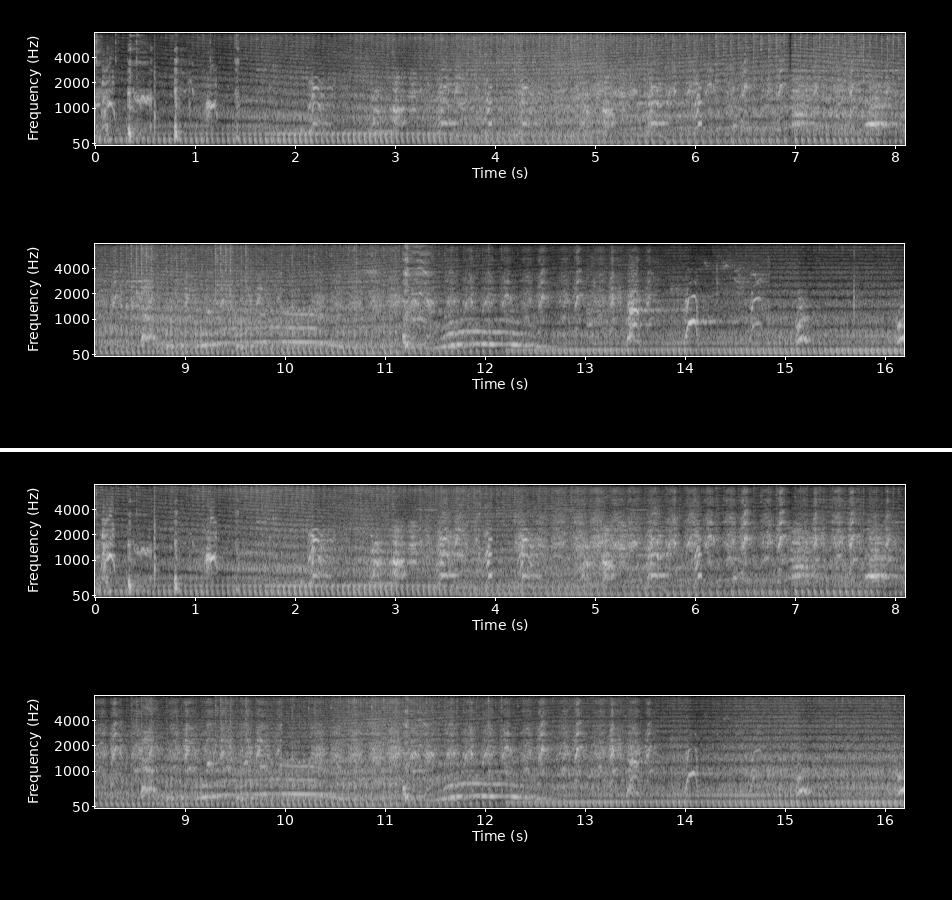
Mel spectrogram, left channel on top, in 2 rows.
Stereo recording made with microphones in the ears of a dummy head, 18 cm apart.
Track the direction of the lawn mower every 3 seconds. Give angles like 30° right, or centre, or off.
30° right, 30° left, 60° left, centre, 40° right, 40° right.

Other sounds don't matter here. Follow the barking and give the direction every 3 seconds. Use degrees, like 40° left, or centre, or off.
50° right, 30° right, 10° right, 20° left, 40° left, 50° left.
